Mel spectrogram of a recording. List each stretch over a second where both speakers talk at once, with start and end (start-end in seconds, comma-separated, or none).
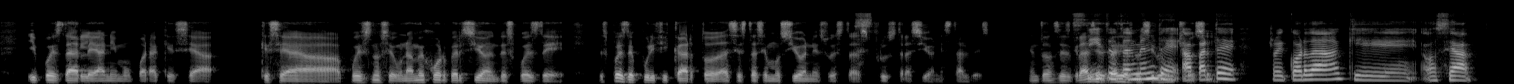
10.7-12.2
